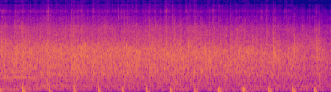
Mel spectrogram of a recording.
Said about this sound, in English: Can we put our hands together and thank Pastor Gary for that message?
